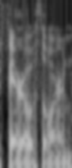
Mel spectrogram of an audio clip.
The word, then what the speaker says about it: Ferrothorn: I say Ferrothorn. Yeah, Ferrothorn, because it's Feroz, isn't it?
